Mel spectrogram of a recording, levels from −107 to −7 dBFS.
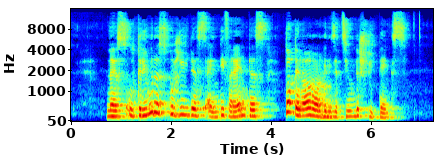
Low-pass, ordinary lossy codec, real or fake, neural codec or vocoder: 14.4 kHz; MP3, 64 kbps; fake; codec, 44.1 kHz, 2.6 kbps, SNAC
